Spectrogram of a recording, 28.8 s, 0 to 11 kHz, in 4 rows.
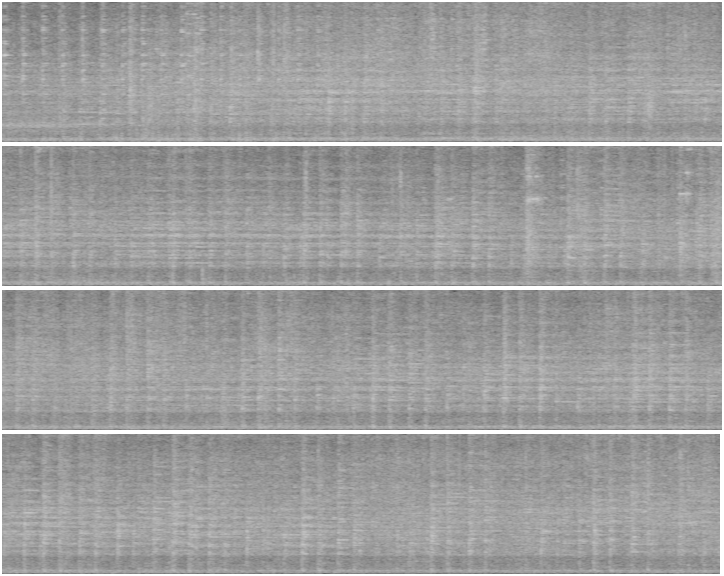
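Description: Freight train passing close by: the last of three CN ET44AC diesel locomotives goes by, then loaded potash covered hoppers roll past with steady wheel-on-rail rumble and clickety-clack over the rail joints. A locomotive horn note dies away in the first second.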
